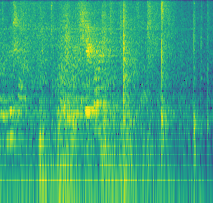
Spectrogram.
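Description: Bare feet thump on a padded mat.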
